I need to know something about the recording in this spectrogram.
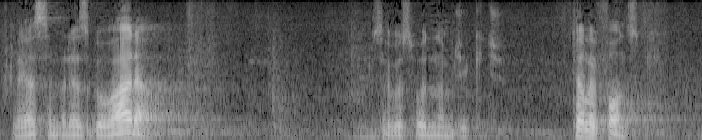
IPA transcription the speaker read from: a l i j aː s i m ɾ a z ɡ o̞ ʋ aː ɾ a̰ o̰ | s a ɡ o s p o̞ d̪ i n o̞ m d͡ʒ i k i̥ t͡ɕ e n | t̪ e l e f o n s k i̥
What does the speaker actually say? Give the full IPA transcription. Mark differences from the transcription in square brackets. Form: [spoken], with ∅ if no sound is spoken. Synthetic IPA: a l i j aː s [a] m ɾ a z ɡ o̞ ʋ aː ɾ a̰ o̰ | s a ɡ o s p o̞ d̪ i n o̞ m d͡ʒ i k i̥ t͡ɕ e [m] | t̪ e l e f o n s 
